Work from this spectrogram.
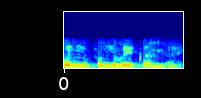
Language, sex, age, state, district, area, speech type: Kannada, female, 30-45, Karnataka, Dakshina Kannada, rural, conversation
